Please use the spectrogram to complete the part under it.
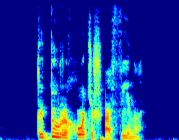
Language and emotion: Russian, angry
